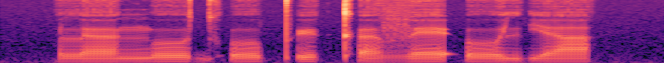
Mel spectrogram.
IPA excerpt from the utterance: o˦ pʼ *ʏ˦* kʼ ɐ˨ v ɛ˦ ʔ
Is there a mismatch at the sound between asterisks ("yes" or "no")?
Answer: no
